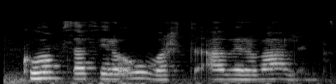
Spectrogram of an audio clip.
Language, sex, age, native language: Icelandic, female, 11, Icelandic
